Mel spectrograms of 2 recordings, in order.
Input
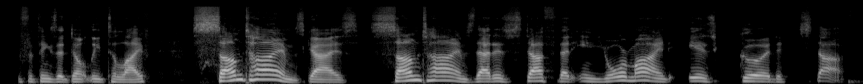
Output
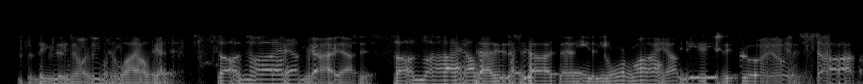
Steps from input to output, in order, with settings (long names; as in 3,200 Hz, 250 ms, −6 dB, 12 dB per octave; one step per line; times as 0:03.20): delay that plays each chunk backwards 135 ms, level −2 dB
low-shelf EQ 150 Hz −2 dB
mains-hum notches 60/120/180/240/300/360/420/480/540 Hz
output level in coarse steps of 11 dB
transient designer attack +8 dB, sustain +12 dB
downward compressor 20 to 1, threshold −30 dBFS, peak gain reduction 17.5 dB
0:00.67–0:01.18: hard clipping −33 dBFS, distortion −21 dB
0:04.46–0:05.32: hollow resonant body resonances 340/770/1,100/2,000 Hz, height 15 dB, ringing for 80 ms
double-tracking delay 35 ms −13 dB
linear-prediction vocoder at 8 kHz pitch kept
0:07.56–0:08.30: every bin compressed towards the loudest bin 2 to 1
